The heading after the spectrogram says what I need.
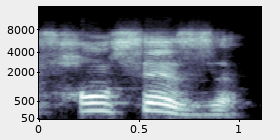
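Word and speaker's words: française: لما يبقى عندي اس زي ما شفنا في كلمة فرانسيز، اس قبليها فويل وبعديها فويل، فالاس ما اتنطقتش اس، بقت تحولت لزد، فنقول فرانسيز. واضح؟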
